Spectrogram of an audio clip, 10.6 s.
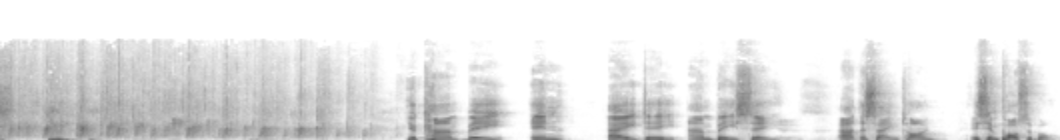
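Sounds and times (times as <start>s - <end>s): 
audience applause: 0.0s - 4.0s
speech: 4.1s - 10.5s.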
